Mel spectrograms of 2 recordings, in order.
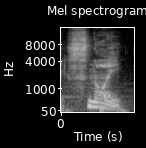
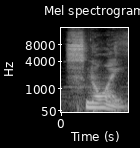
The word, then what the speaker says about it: Snoy: Snoy. Yeah, it's pronounced S-N-O-I. Snoy. Snoy.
